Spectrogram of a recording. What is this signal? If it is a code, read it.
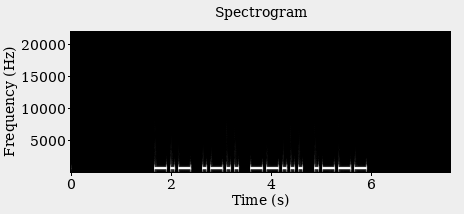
Morse code, heard as a keyed tone, about 15 wpm, 700 Hz. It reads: KL7J
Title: DXCC-100 Call Signs - 4 Characters - Repeated 3x - 15wpm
